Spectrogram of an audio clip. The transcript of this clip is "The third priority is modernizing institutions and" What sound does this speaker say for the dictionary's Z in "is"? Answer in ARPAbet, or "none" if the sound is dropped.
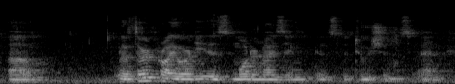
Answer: Z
